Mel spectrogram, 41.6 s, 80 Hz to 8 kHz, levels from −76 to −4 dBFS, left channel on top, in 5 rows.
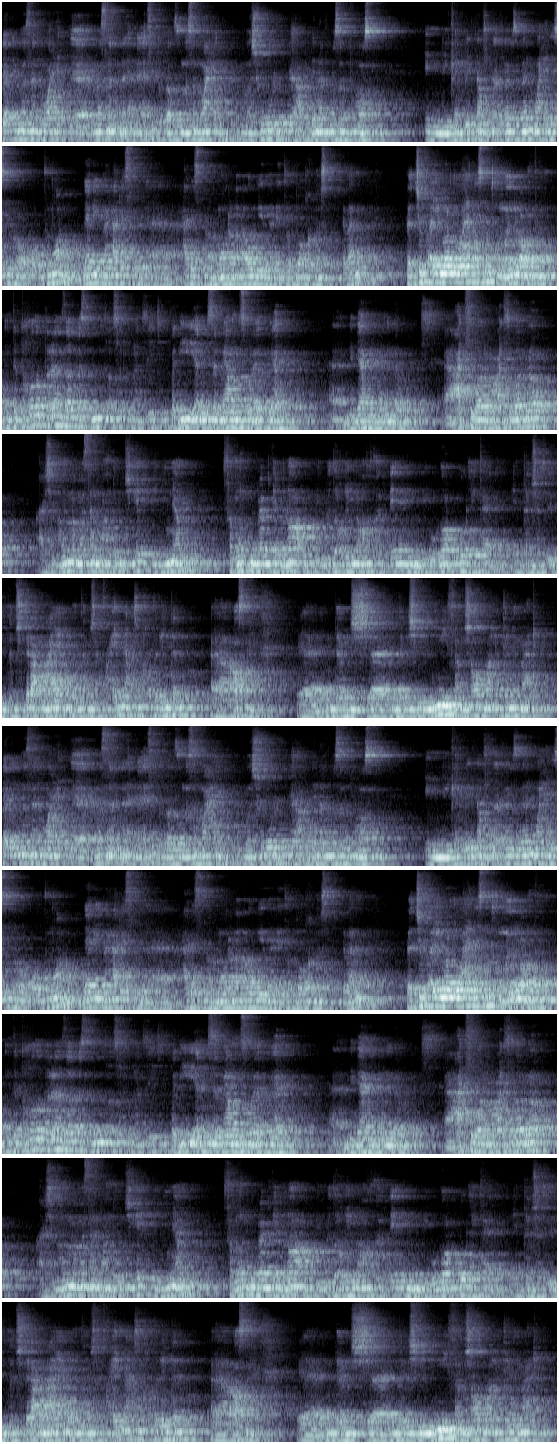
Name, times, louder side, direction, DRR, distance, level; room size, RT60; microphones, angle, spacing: voice 1, 0.0-5.6 6.3-13.7 14.4-21.0 21.5-24.7 25.5-27.8 28.3-36.0 36.4-37.3 37.7-41.3, left 1 dB, 35° left, -3 dB, 1.1 m, -21 dB
5.0 x 4.7 x 5.4 m, 2.2 s
head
